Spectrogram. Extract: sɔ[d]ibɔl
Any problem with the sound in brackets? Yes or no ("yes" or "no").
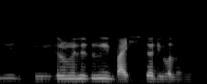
no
